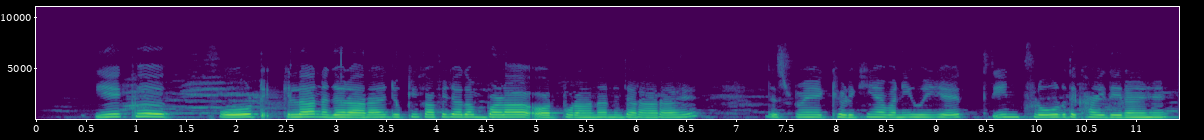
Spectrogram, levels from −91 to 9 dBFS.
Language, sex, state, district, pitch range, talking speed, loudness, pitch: Hindi, female, Uttar Pradesh, Jalaun, 225-245 Hz, 170 wpm, -22 LUFS, 235 Hz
